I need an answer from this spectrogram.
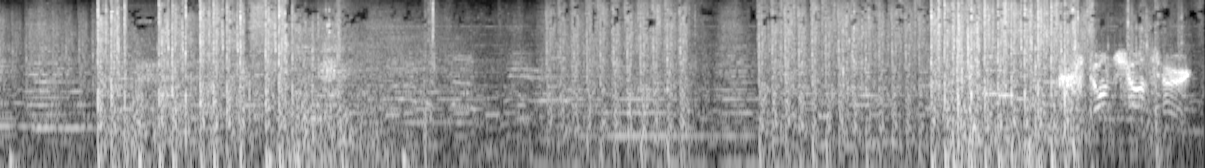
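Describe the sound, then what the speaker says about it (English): Rapid gunfire in Mafia Definitive Edition, a dense mix of pistol shots and automatic bursts crackling continuously over game music and effects, with shouted voices in places. "Gunshots heard. Please respond."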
